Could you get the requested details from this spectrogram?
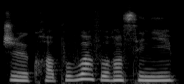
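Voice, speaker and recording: A woman reading an audiobook, voicing a shrewd male detective in a smooth, measured manner. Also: mid-range voice, fairly even intonation, darkish tone, lightly acted. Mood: calm.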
